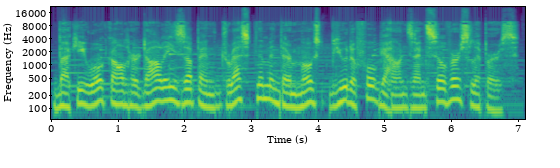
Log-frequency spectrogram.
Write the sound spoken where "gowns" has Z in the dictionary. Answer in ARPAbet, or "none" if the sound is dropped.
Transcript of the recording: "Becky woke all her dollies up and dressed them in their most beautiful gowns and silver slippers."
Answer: Z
